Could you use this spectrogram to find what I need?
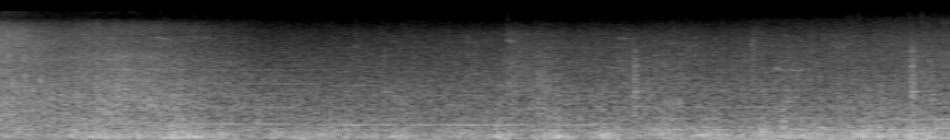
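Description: Cannons boom in the distance.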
